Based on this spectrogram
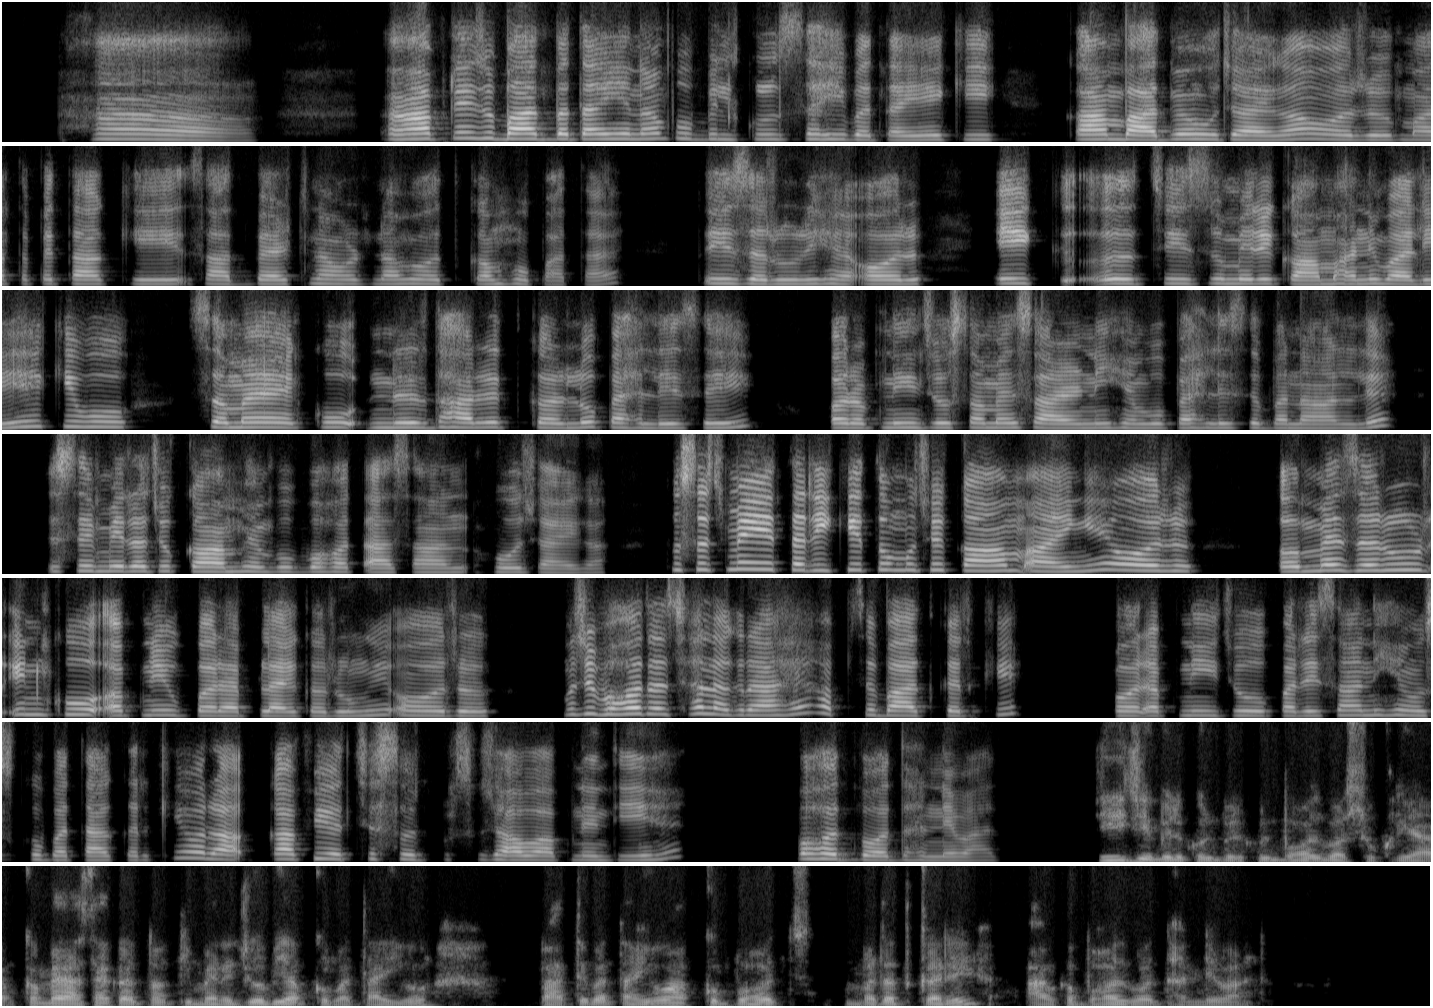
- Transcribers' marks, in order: in English: "अप्लाई"
- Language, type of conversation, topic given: Hindi, advice, छुट्टियों या सप्ताहांत में भी काम के विचारों से मन को आराम क्यों नहीं मिल पाता?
